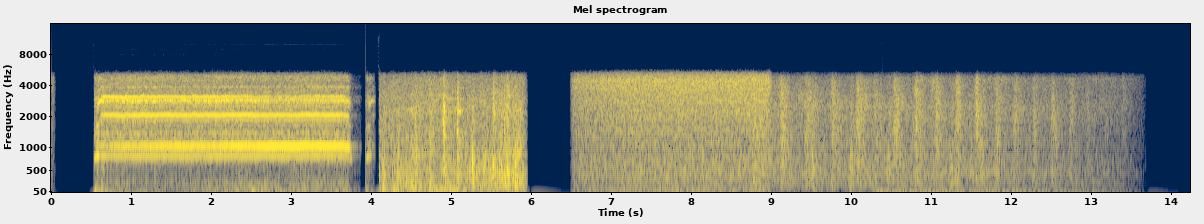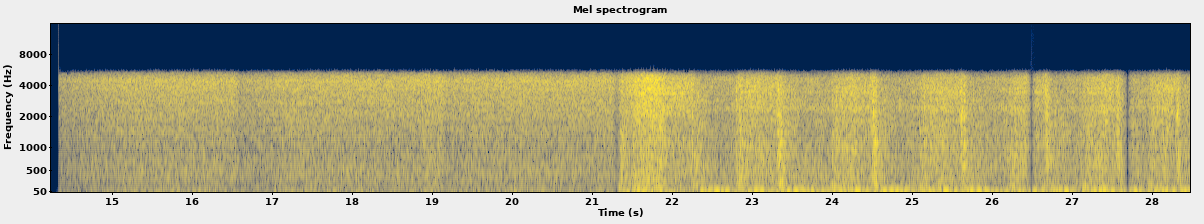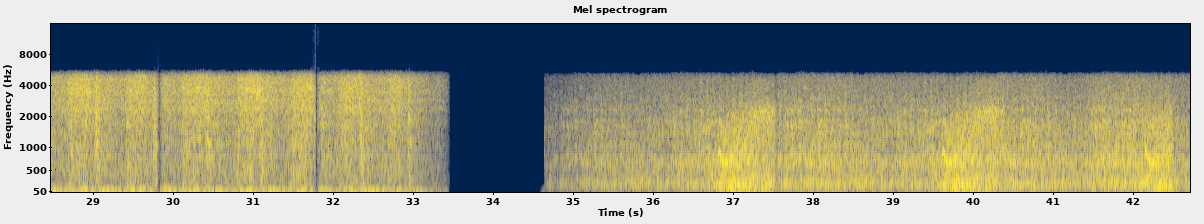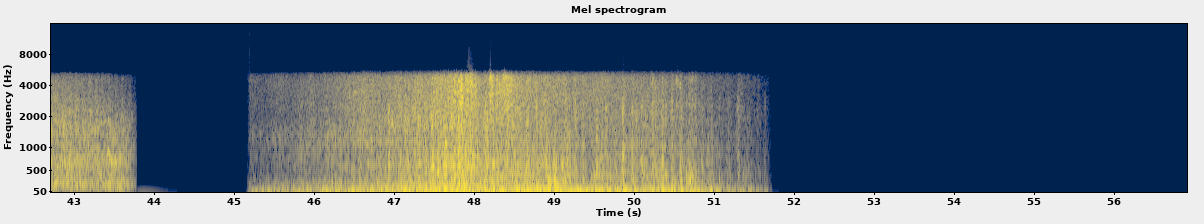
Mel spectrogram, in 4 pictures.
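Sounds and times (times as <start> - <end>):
steam hissing: 6.6 - 9.0, 14.4 - 33.5
steam locomotive chuffing: 6.6 - 13.7, 14.4 - 33.5, 45.2 - 51.7.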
